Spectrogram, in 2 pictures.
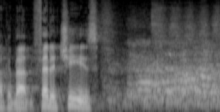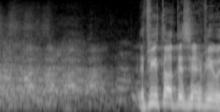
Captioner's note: laughter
